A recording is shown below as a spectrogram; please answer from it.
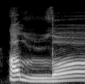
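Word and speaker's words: اللهم: তাইলে দর্শক, এই শব্দটি আমরা শুদ্ধ উচ্চারণে এইভাবে পড়ব, আল্লাহুম্মা ওয়া বিহামদিকা ওয়া বিহামদিকা ওয়া বিহামদিকা ওয়া তাবারাকাসমুকা ওয়া তাবারাকাসমুকা।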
